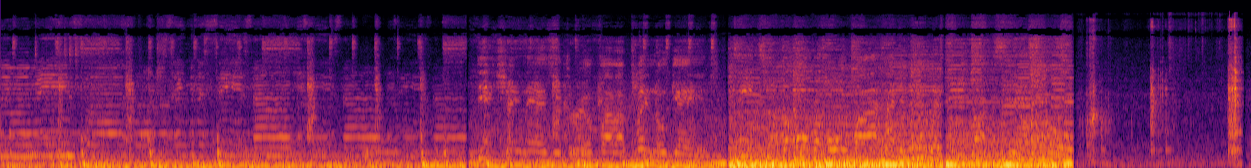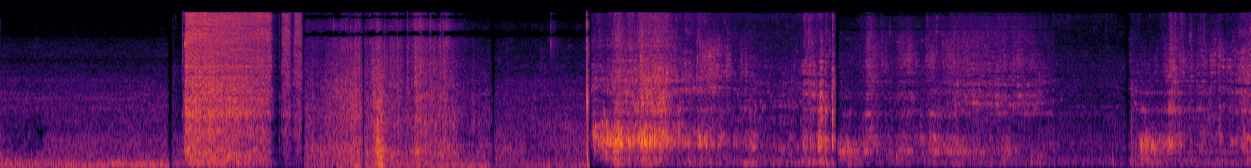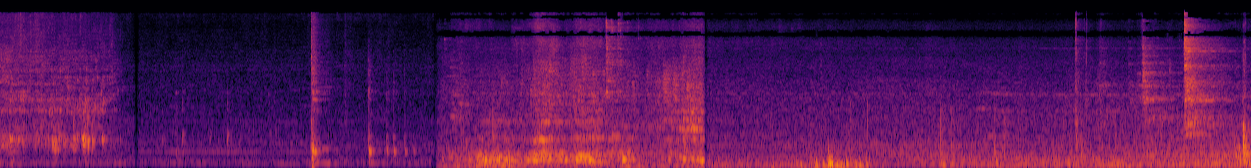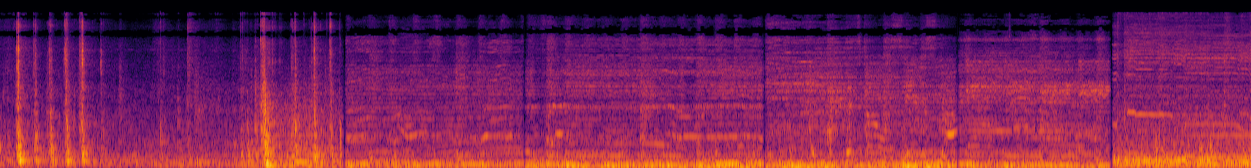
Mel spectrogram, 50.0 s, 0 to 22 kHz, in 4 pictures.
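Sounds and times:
toilet flushing: 18.4 - 23.2, 23.8 - 26.4, 29.4 - 32.1.

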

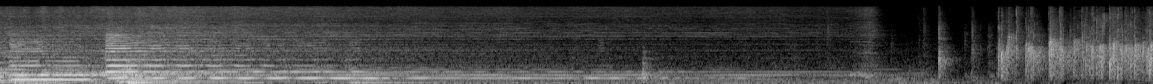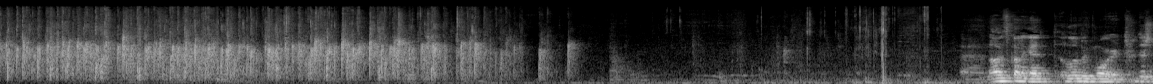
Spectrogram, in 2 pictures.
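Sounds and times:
jazz quartet chord ringing: 0.0 - 9.4
audience applauding: 9.4 - 17.6.

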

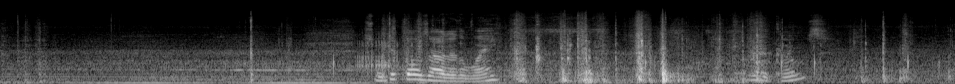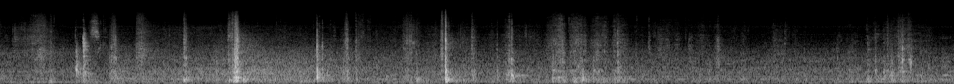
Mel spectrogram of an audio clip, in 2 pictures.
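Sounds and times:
trim rubbing and scraping: 2.4 - 12.1, 12.8 - 19.0.

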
